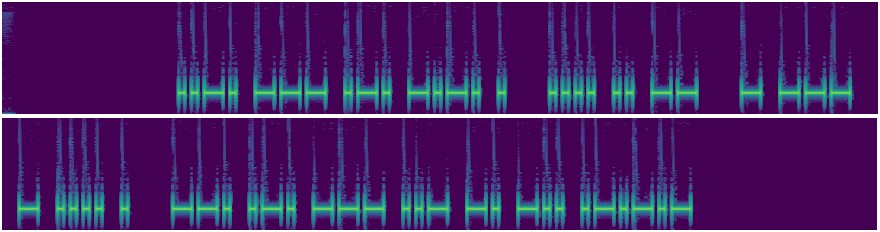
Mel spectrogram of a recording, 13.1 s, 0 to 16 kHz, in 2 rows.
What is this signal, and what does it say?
Morse code, heard as a keyed tone, about 25 wpm, 700 Hz. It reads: FORCE HIM TO THE GROUND.
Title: Sentences from Top 1000 Words - Review Part 3 - 25wpm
